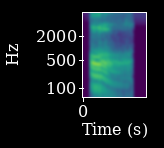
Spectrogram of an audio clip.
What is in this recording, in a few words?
"awl", British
